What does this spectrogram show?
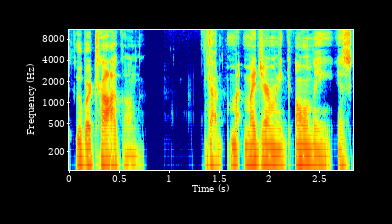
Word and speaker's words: Übertragung: this, and forgive me for my terrible German pronunciation, but it's Übertragung. God, my German only is getting worse. I guess I'll read it, but yeah, so it's Übertragung.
